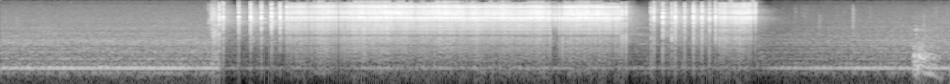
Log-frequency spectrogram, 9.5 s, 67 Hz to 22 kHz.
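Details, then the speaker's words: MIG welder set for sheet metal on a 1967 Mustang inner fender well, test weld at about 15: steady crackling sizzle like frying bacon with a little popping, judged a pretty good weld. "little bit of popping but sounded pretty good move through"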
